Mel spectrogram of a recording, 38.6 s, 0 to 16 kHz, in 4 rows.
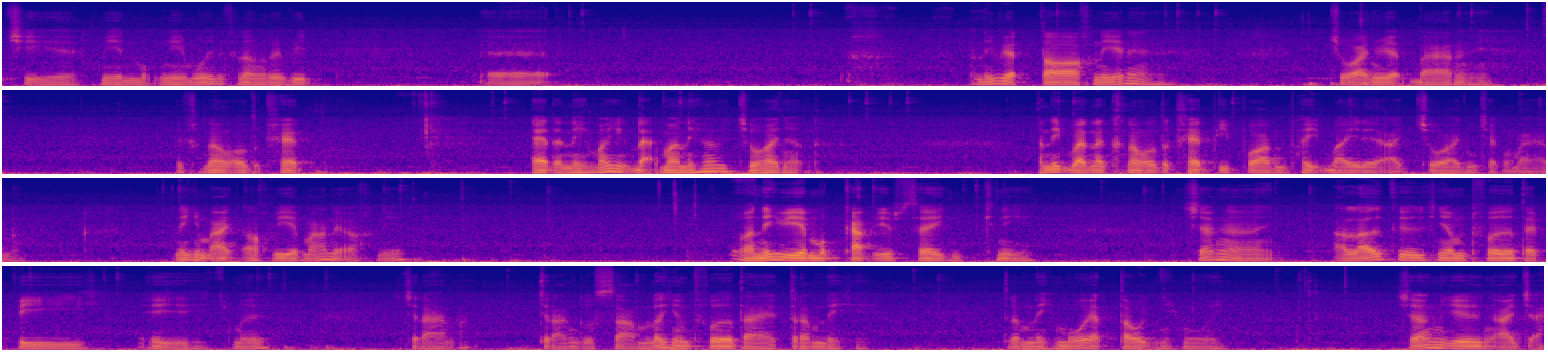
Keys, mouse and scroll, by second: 0.0 Escape, 0.4 Escape, 5.3 Escape, 5.4-6.0 scroll up 1, 6.0-7.0 scroll up 1, 7.4 double click, 8.1 j, 9.4 right click, 10.0 Escape, 14.4 Escape, 14.5 scroll up 1, 14.6 Escape, 15.1 double click, 15.6-15.9 scroll down 1, 15.9 Escape, 16.4-17.7 scroll down 1, 17.7 middle click, 18.2 Escape, 18.4-19.0 scroll up 2, 19.0 middle click, 19.4-19.9 scroll up 1, 21.8 Escape, 22.1 Escape, 22.4 middle click, 22.4-23.0 scroll down 1, 23.0-24.0 scroll up 1, 25.4 Escape, 25.7-26.1 scroll down 1, 26.1 middle click, 26.4-27.1 scroll down 1, 27.1 scroll down 1, 27.2 middle click, 27.7-29.4 scroll up 1, 30.6 Escape, 30.9 Escape, 32.0 middle click, 32.8-33.4 scroll down 1, 33.4-34.5 scroll up 1, 34.5 middle click, 34.7-35.7 scroll down 1, 36.0 scroll up 1, 36.1 middle click, 36.5 scroll down 1, 36.7 scroll up 1, 36.8 middle click, 37.4-38.5 scroll up 1.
